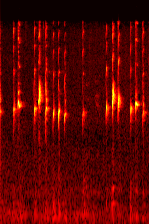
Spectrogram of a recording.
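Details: European goldfinch singing in the tbtba style: clusters of quick, bright twittering notes with sharp chips, delivered in two bursts separated by a short pause.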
